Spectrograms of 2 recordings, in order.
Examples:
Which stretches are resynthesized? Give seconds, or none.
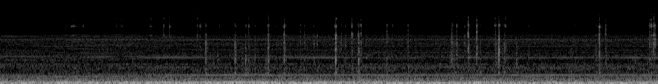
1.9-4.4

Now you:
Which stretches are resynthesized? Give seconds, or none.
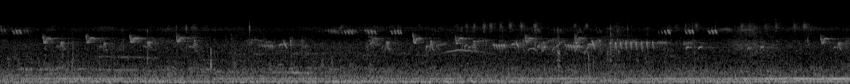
0.0-4.0; 6.7-8.5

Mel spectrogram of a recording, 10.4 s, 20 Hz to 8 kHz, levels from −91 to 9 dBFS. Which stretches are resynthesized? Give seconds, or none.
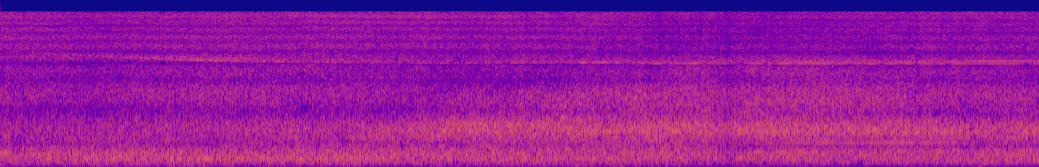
none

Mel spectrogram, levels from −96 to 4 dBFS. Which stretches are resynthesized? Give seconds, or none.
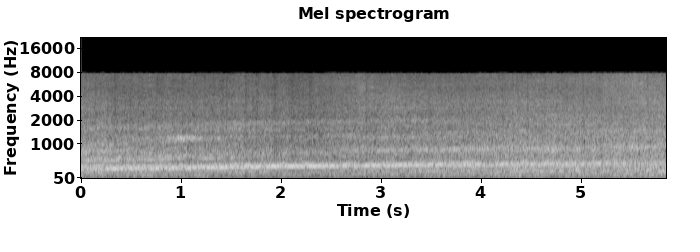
none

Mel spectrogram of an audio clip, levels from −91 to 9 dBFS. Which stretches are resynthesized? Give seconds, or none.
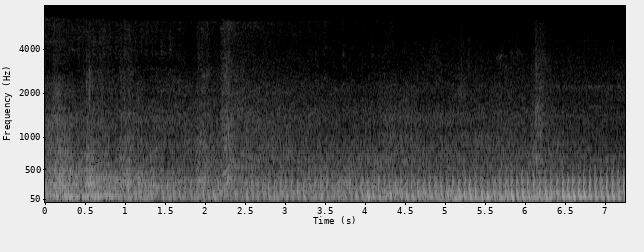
none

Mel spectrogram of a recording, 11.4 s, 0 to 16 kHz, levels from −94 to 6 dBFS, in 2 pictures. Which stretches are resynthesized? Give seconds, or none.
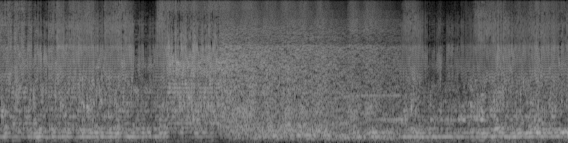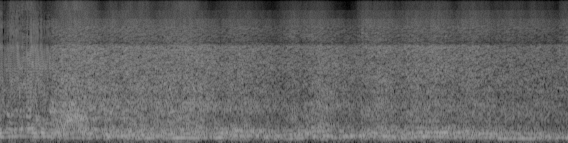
0.0-2.2; 4.0-6.2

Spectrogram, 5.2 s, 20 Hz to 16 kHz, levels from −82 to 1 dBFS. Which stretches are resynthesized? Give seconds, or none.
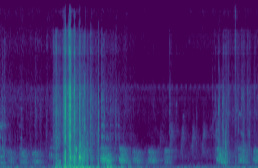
1.0-1.9; 2.7-5.2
